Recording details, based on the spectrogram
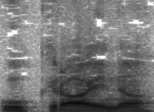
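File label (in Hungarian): "ukraine", Hungarian; gcompris; geography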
